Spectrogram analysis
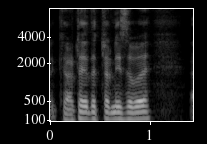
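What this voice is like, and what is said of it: Put-on accent. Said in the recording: “I wish I hadn't done that accent.”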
